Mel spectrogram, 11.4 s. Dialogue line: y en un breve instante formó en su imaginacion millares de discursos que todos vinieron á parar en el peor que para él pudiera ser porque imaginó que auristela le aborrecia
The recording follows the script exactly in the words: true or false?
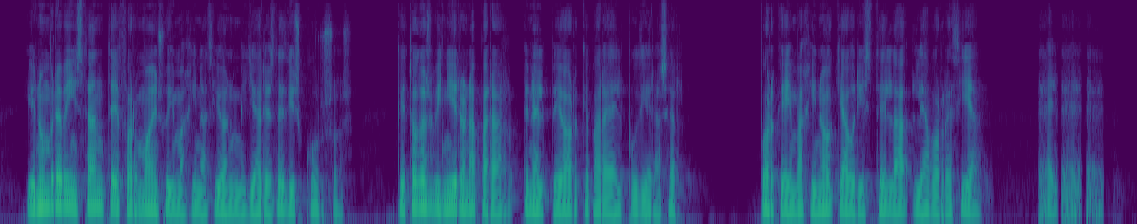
true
